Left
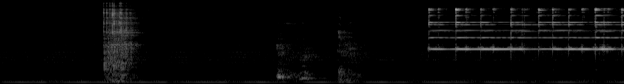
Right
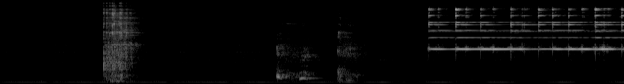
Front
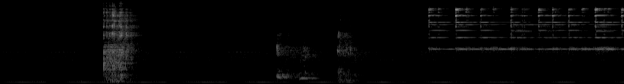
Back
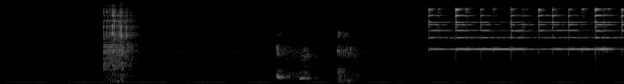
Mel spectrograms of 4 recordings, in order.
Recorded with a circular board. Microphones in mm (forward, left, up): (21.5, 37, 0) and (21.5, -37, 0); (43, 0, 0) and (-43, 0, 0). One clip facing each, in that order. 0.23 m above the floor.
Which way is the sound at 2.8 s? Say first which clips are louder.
Right 3 dB, back 3 dB; 115° right.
